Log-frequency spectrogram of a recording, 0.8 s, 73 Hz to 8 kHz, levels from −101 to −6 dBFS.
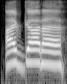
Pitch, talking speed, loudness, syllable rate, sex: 225 Hz, 215 wpm, -13 LUFS, 5.3 syllables/s, female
